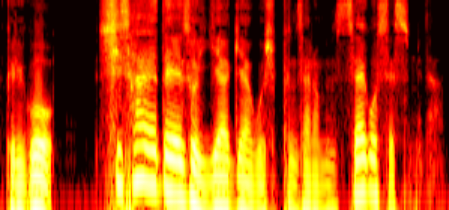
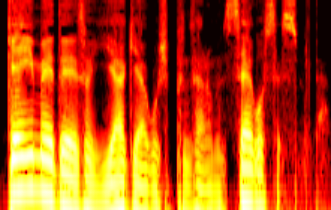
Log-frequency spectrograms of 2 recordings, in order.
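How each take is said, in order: First: 시사에 given the main weight, set lower than the talk around it; stress on 시사. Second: 게임에 given the main weight, set lower than the talk around it; stress on 게임. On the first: Host contrasting news talkers with game talkers, stress on 시사에. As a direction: lean on 시사에 as the contrasting topic. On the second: Host contrasting game talkers with news talkers, stress on 게임에. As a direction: lean on 게임에 as the topic being contrasted. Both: Shown as a demonstration.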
